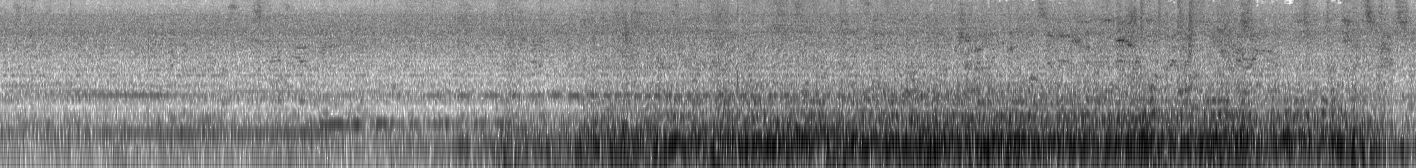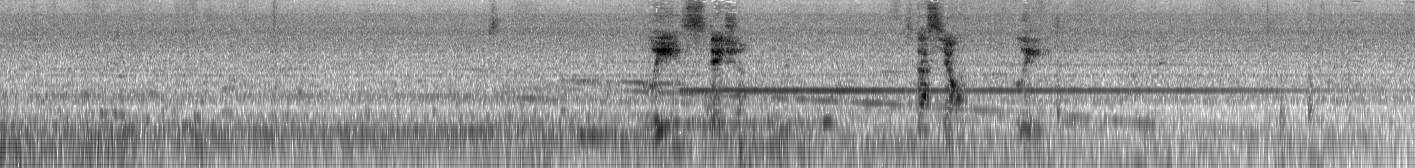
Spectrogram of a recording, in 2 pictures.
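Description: A train rumbles along the tracks, heard from inside a carriage.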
